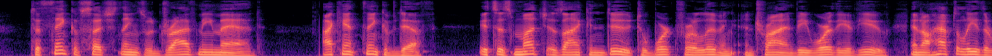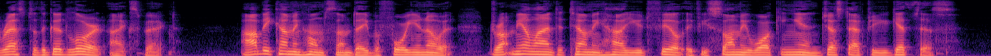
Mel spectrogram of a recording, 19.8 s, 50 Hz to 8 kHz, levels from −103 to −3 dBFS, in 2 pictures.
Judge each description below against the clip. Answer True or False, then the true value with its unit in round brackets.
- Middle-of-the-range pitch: False (125 Hz)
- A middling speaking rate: False (230 wpm)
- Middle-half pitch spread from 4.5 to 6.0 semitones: False (3.1 semitones)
